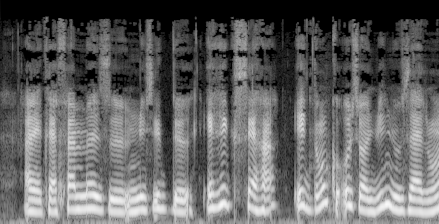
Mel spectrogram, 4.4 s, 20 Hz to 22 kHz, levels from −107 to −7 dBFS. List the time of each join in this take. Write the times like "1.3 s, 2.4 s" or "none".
2.0 s, 2.8 s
